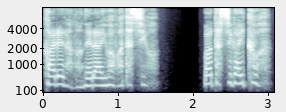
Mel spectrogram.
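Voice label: start, Japanese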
